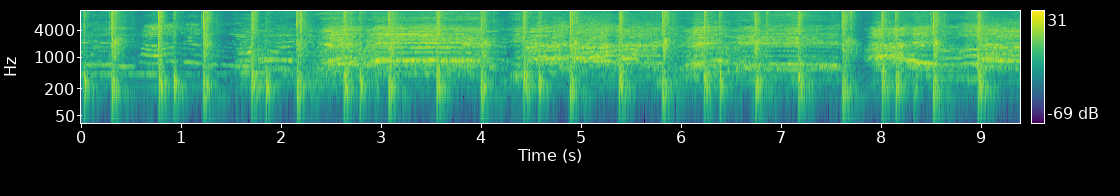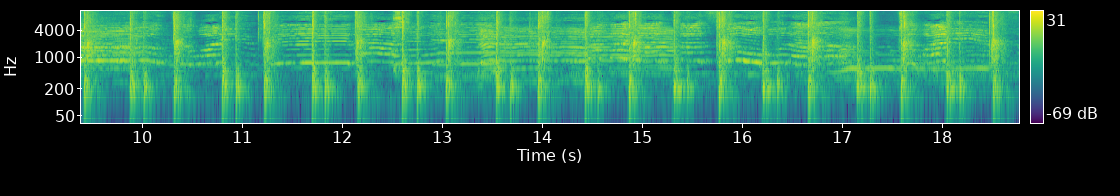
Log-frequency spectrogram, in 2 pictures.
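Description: A man beats drums with sticks in a steady rhythm.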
